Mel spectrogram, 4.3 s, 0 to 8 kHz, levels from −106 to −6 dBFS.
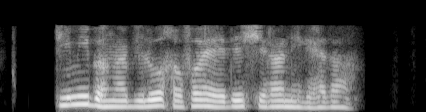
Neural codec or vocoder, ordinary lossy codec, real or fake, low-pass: none; AAC, 16 kbps; real; 7.2 kHz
